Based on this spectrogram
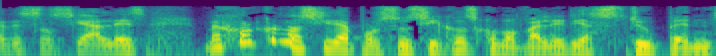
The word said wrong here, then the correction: Stoppen: Stoppen, Stoppen. Siempre la discusión de cómo se pronuncia tu apellido, hija. – Stoppen, mamá, Stoppen. – Stoppen, Stoppen.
